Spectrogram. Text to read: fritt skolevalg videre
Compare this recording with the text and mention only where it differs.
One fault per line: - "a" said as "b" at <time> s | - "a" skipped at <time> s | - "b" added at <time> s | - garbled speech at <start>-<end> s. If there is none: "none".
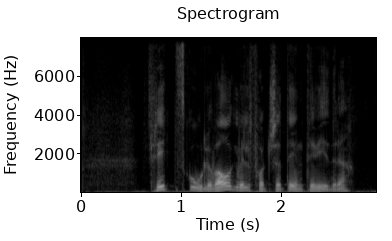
- "vil fortsette inntil" added at 1.6 s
